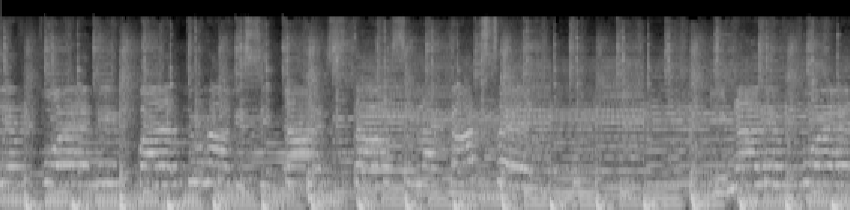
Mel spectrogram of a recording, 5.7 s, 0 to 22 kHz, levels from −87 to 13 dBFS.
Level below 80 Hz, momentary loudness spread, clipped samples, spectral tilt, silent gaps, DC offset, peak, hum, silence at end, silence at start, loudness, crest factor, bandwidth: -22 dBFS; 3 LU; under 0.1%; -4 dB/octave; none; under 0.1%; -2 dBFS; none; 0 s; 0 s; -15 LUFS; 14 dB; 16.5 kHz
